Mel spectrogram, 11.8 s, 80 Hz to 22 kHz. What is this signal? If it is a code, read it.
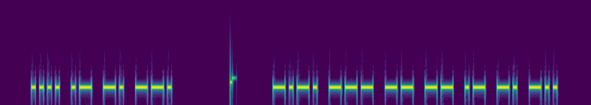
Morse code, heard as a keyed tone, about 16 wpm, 700 Hz. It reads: HANG COMMAND
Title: Sentences from Top 1600 Words - New Word Drill Alt - 15wpm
